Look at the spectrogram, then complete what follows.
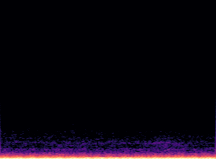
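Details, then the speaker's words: Rebuilt Subaru STi engine idling after repair, with a cylinder that earlier gave issues now checking fine. It gives a deep, steady rumble with an even low hum and no misses or ticks, sounding healthy. "damn it sounds healthy though"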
